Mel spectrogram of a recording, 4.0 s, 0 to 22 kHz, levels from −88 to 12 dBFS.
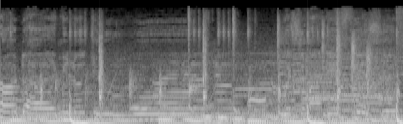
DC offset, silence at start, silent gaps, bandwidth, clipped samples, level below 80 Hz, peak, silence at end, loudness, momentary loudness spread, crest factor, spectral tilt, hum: under 0.1%; 0 s; none; 17 kHz; under 0.1%; -16 dBFS; 0 dBFS; 0 s; -12 LUFS; 3 LU; 10 dB; -5.5 dB/octave; none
